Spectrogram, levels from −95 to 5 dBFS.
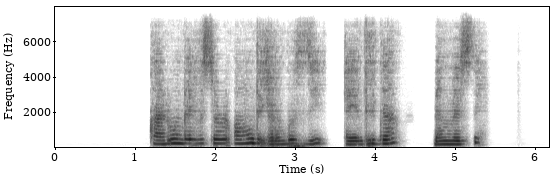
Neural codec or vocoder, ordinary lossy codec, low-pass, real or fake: codec, 44.1 kHz, 0.9 kbps, DAC; Opus, 64 kbps; 7.2 kHz; fake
